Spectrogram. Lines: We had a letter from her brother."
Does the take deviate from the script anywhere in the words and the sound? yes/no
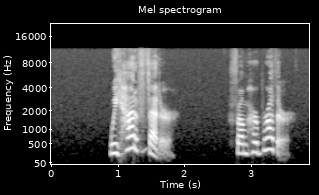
yes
